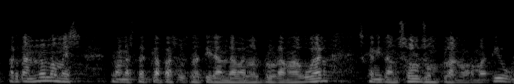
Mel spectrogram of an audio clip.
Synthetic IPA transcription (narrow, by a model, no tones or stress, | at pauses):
pəɾt̪anːonumeznoanəst̪at̪̚kəpasuzd̪ət̪iɾaənd̪əβanəlˠpɾuɣɾaməɣuβɛre̥skənit̪ansɔlˠzumplanuɾmət̪iw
